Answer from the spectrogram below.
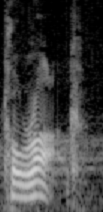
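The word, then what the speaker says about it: Korach (קרח): But Korach, that is, well, they use a Q, Q-E-R-A-H. And it's pronounced Korach, K-O-R-A-C-H.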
